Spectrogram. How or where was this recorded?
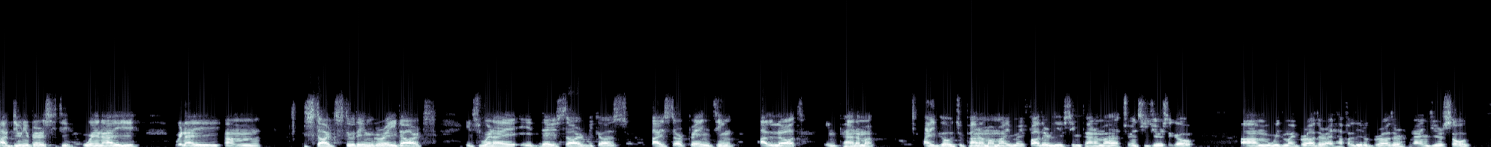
video call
